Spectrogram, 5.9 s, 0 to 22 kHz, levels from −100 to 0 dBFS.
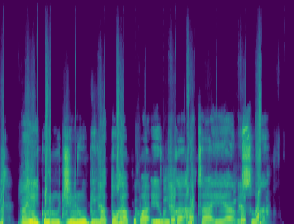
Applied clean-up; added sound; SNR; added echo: neural mask model Resemble Enhance denoiser.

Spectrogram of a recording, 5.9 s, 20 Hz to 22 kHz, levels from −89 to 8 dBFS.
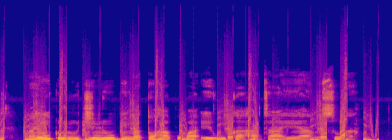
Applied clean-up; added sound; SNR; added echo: none; Scratching (performance technique); 5 dB; none.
